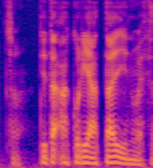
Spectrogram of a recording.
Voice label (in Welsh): "agoriadau", Welsh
